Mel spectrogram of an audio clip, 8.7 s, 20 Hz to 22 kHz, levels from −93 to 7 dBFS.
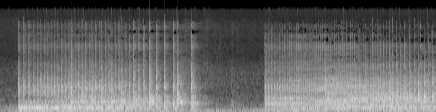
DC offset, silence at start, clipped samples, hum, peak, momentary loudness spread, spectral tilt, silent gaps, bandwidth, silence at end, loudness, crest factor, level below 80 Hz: under 0.1%; 0.05 s; under 0.1%; none; 0 dBFS; 8 LU; -7 dB/octave; none; 16 kHz; 0 s; -15 LUFS; 14 dB; -26 dBFS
